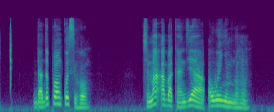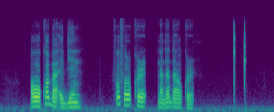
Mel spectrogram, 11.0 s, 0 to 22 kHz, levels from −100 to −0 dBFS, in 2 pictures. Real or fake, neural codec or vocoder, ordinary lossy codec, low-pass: real; none; Opus, 16 kbps; 10.8 kHz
